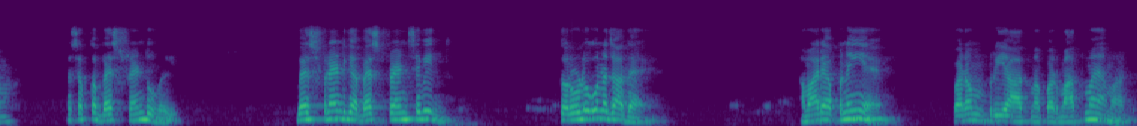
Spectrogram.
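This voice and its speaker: A man's voice: a little high, a little mellow. A man giving a conversational devotional talk, mixing in English phrases and putting questions to his listeners. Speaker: temple speaker. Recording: dull lo-fi recording.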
